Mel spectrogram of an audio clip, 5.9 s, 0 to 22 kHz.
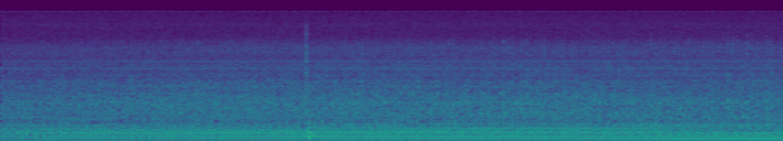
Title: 1985 1/2 Mercury Lynx Misfire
